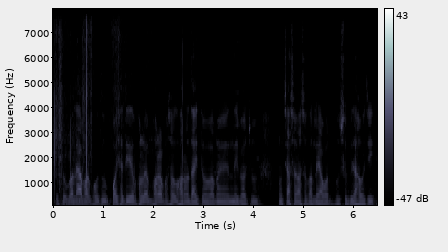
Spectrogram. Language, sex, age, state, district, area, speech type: Odia, male, 30-45, Odisha, Kendujhar, urban, spontaneous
